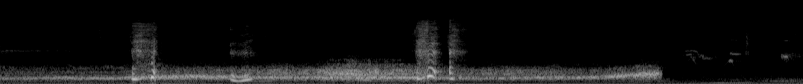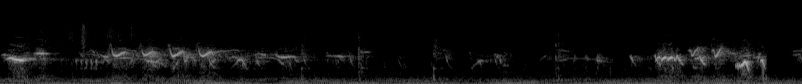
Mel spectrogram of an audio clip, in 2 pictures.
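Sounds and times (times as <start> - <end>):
low droning noise: 0.0 - 6.8
birds chirping: 0.0 - 16.0.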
